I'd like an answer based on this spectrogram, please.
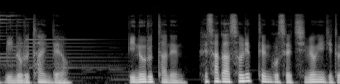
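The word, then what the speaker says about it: Minolta: 우선 우리가 흔히 미놀타라고 발음하는 회사의 일본식 발음은 미노르타인데요.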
